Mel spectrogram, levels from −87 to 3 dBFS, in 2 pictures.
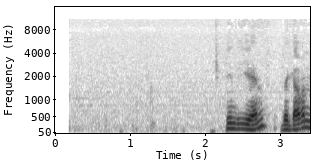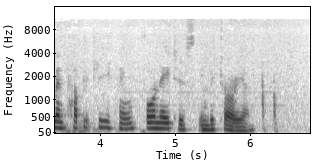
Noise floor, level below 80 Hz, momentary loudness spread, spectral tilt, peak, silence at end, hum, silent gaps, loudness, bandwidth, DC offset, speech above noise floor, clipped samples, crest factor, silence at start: -52 dBFS; -52 dBFS; 13 LU; -9 dB/octave; -2 dBFS; 0.45 s; none; none; -19 LUFS; 11.5 kHz; under 0.1%; 34 dB; under 0.1%; 18 dB; 2.3 s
